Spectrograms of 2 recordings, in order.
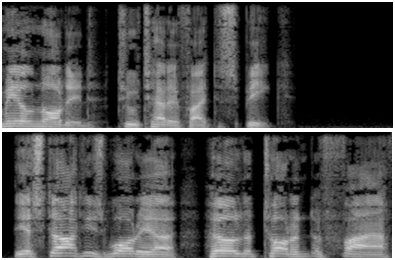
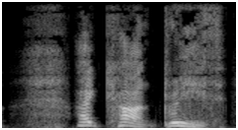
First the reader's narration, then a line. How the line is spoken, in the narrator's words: she gasped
